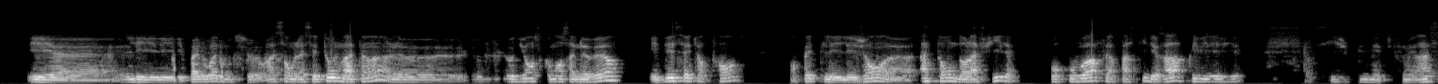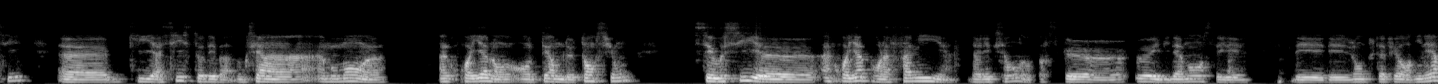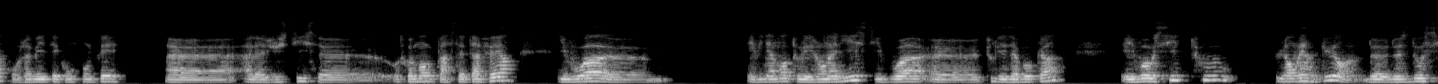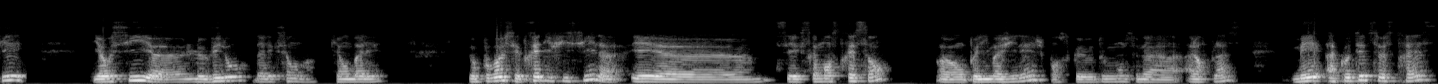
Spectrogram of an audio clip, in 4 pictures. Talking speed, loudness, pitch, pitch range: 170 wpm, -17 LUFS, 125 Hz, 115-145 Hz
